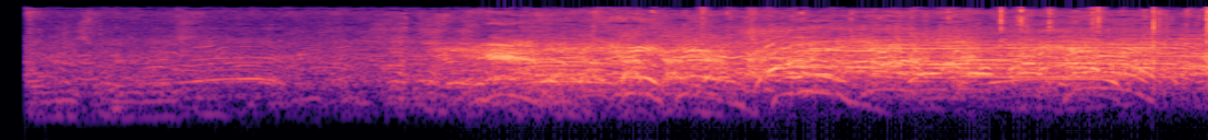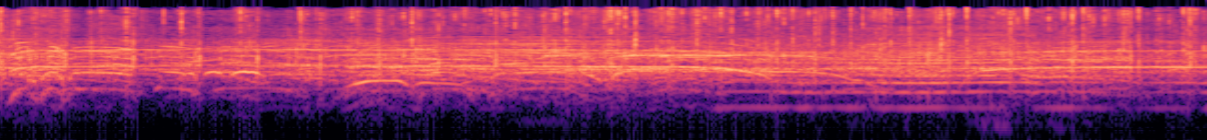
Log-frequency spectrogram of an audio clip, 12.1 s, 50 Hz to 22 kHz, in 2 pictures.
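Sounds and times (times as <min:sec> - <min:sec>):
crowd shouting and cheering: 0:00.8 - 0:12.0.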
